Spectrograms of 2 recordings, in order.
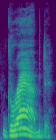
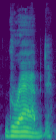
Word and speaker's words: grabbed: past tense form is grabbed the E is silent we go straight from the B sound into the D sound grabbed but when I said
